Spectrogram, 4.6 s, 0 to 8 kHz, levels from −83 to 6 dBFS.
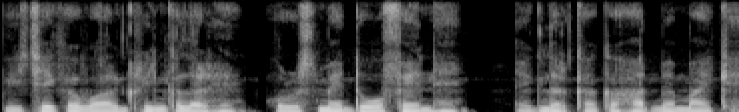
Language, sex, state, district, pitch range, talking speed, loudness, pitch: Hindi, male, Arunachal Pradesh, Longding, 135-145 Hz, 235 wpm, -15 LUFS, 140 Hz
